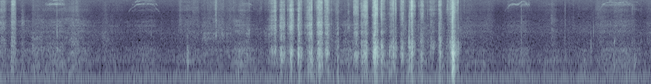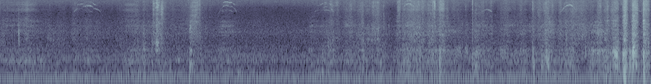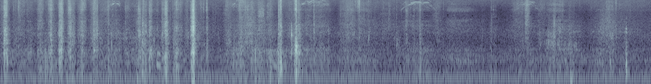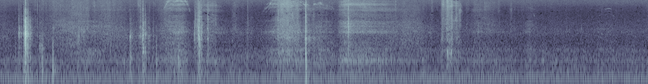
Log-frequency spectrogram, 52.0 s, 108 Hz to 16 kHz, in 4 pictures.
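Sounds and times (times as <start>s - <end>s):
scissors snipping shoe material: 5.4s - 9.2s.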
